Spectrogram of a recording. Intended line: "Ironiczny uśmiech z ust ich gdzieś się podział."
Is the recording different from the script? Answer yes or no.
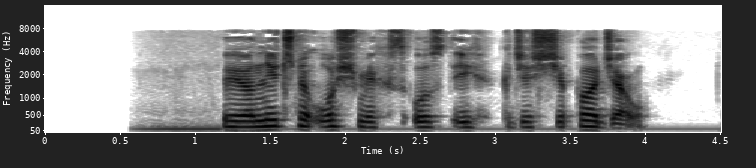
no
